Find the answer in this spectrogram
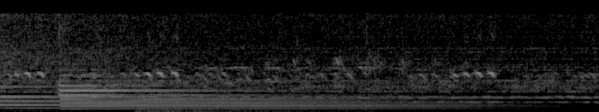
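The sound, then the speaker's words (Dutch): A doorbell, pressed by Adriaan, chimes once with a bright ding-dong, its sustained tones ringing clearly and slowly fading out over a few seconds with no talking. “Oh, hij drukt op de bel.”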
